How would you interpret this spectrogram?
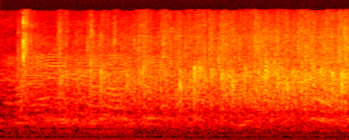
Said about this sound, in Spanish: Sí, ese es el aplauso para tu padre.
